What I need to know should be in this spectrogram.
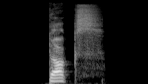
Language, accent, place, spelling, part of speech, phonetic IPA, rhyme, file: German, Germany, Berlin, Docks, noun, [dɔks], -ɔks, De-Docks.ogg
- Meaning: plural of Dock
